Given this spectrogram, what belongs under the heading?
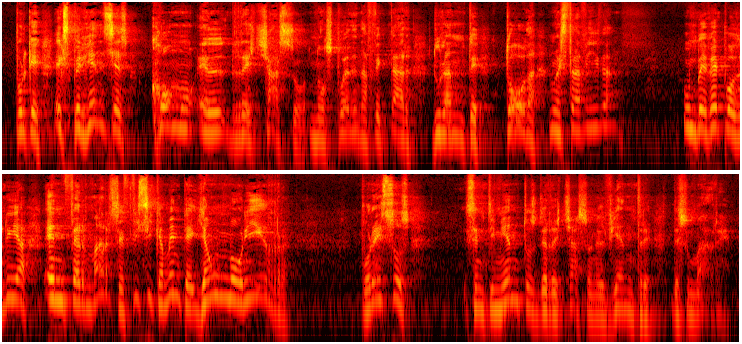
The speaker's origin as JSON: {"language": "Spanish", "country": "Colombia", "said": "porque somos colombianos"}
